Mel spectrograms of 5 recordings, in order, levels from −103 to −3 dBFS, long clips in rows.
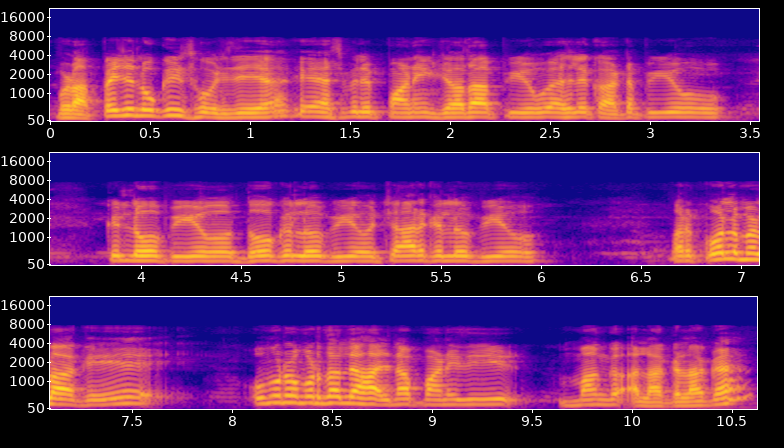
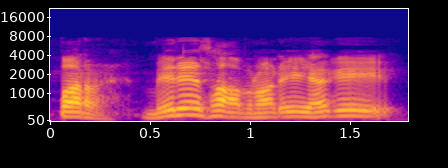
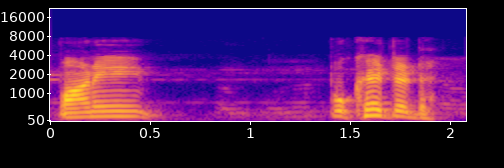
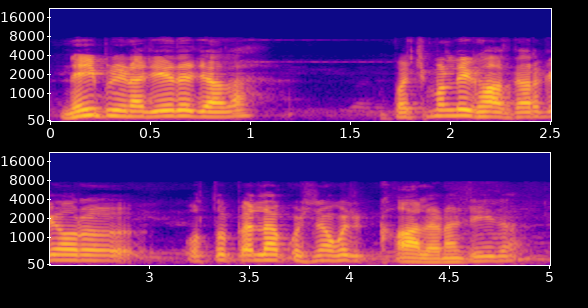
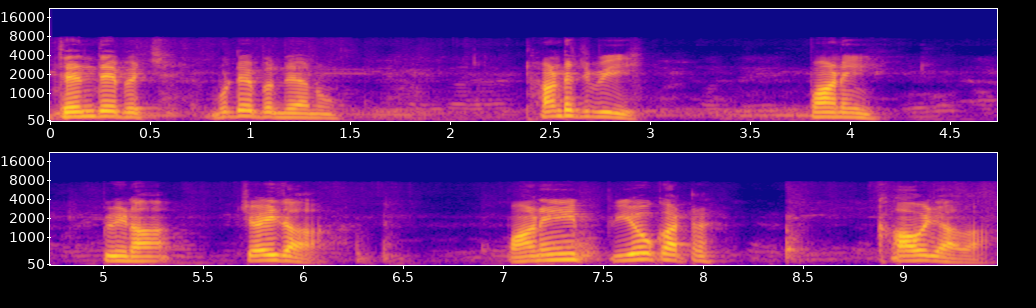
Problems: none marked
